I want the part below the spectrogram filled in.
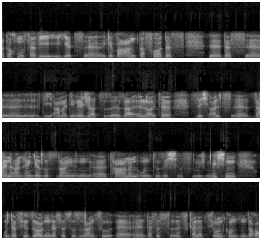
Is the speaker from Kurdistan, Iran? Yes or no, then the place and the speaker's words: no; Shiraz, Fars, Iran; auch in Shiraz, wo ich herkomme, mit der Stadt telefoniere ich auch.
